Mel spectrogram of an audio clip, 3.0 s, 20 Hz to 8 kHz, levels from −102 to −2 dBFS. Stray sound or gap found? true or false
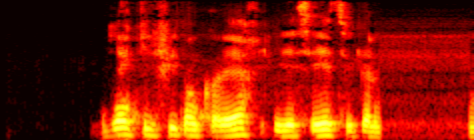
false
